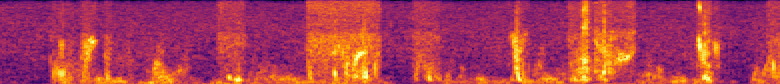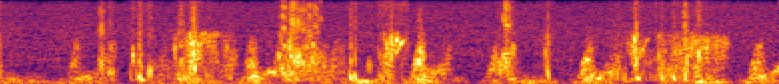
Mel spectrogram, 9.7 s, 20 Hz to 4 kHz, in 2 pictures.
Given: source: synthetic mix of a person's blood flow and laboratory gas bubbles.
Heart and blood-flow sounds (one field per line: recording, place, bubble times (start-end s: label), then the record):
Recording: Doppler ultrasound of blood flow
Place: precordium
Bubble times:
0.32-0.48 s: bubbles
0.51-0.62 s: bubbles
0.66-0.72 s: bubbles
1.36-1.55 s: bubbles
1.92-2.40 s: bubbles
2.58-2.77 s: bubbles
3.19-3.33 s: bubbles
3.56-3.99 s: bubbles
4.36-4.53 s: bubbles
4.80-4.89 s: bubbles
5.49-5.62 s: bubbles
5.68-5.87 s: bubbles
5.95-6.37 s: bubbles
6.61-6.90 s: bubbles
7.04-7.43 s: bubbles
7.98-8.14 s: bubbles
8.25-8.35 s: bubbles
8.69-9.45 s: bubbles
From the record:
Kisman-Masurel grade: 243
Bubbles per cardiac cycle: several, 3 to 8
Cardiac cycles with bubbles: 100%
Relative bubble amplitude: loud (0.450 to 0.775)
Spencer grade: 3 (all of the cardiac periods contain showers or single bubble signals, but not dominating or overriding the cardiac motion signals)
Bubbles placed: only in the low amplitude regions of the cardiac cycle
